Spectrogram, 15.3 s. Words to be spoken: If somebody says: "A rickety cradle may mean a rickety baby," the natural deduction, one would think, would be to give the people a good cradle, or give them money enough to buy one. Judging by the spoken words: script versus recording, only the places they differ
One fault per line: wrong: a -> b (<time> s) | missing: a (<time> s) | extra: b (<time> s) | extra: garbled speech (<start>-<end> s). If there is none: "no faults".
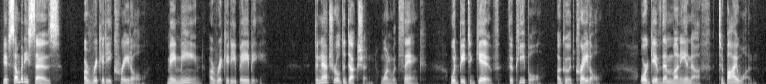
no faults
